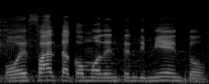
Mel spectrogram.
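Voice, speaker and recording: A man's voice: fairly high pitch, little pitch movement, moderate pace, background noise. A man chatting casually on a podcast, telling personal stories and checking that his listener follows along. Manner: tells personal anecdotes, often asks "you know?". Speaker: podcast co-host. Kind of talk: casual chat. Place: outdoors beside a street, people nearby.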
